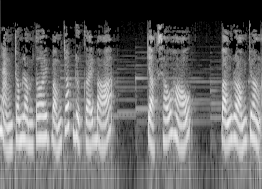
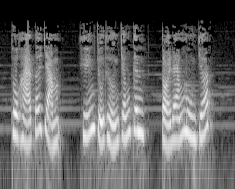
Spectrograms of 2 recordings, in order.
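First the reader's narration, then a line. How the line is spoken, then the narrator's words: Distant male voice. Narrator (Vietnamese): có giọng nói nam tử vọng vào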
